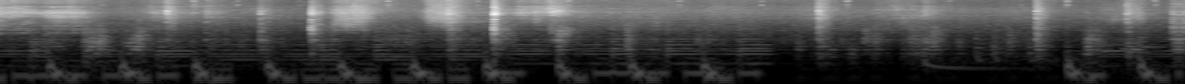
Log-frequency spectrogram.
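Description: Onion, tomato, ginger-garlic paste, curry leaves and green chilli sautéing in a pan, a close sizzle broken by repeated scraping stirs and clinks of a spoon against the pan in an uneven rhythm.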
